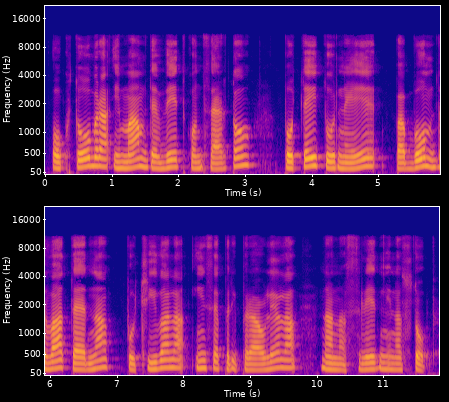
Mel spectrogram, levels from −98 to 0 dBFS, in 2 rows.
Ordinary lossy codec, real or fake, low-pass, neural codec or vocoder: MP3, 96 kbps; fake; 10.8 kHz; codec, 24 kHz, 3.1 kbps, DualCodec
